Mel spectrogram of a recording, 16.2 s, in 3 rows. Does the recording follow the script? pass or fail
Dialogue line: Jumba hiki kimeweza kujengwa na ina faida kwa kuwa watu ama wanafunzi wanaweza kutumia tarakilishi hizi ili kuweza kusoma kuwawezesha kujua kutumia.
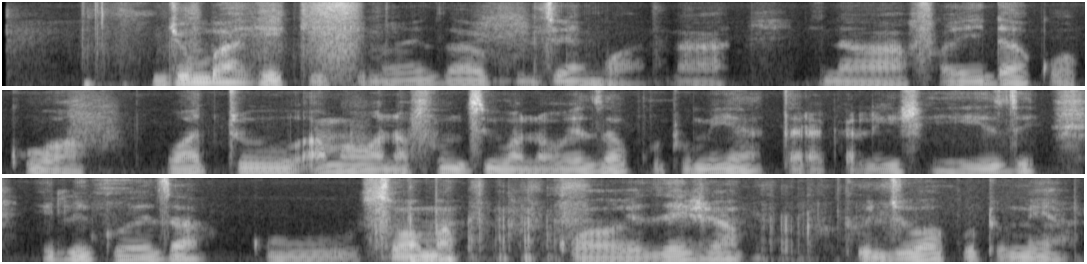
pass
